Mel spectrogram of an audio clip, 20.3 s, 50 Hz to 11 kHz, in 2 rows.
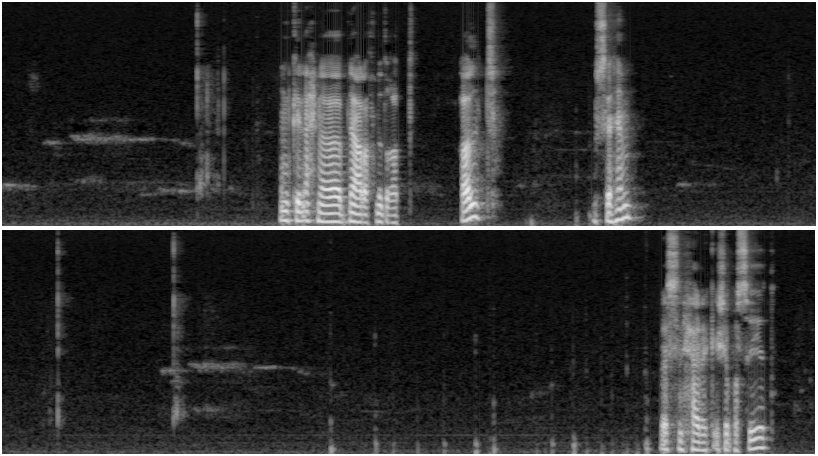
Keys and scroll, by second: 7.0 alt+Left, 14.7 ctrl+Left.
